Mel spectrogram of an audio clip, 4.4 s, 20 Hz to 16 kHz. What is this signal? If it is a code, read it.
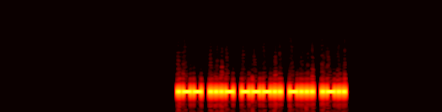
Morse code, heard as a keyed tone, about 48 wpm, 700 Hz. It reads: WV8BL
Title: USA Call Signs - 5 Characters - 45wpm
